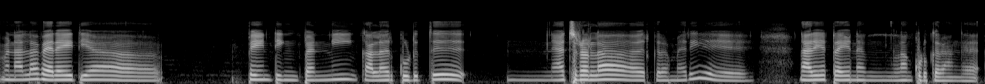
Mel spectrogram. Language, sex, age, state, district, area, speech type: Tamil, female, 30-45, Tamil Nadu, Kallakurichi, rural, spontaneous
